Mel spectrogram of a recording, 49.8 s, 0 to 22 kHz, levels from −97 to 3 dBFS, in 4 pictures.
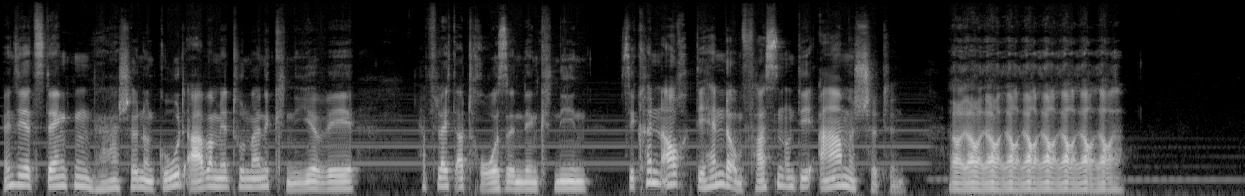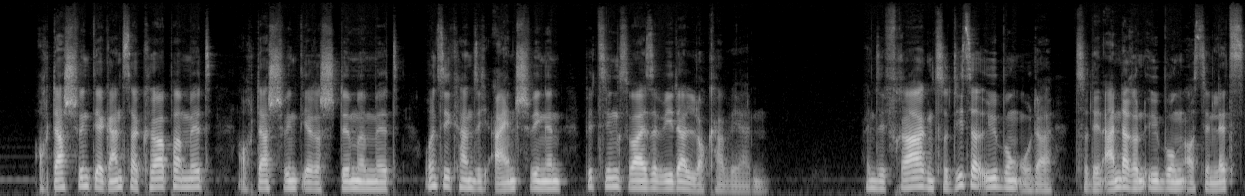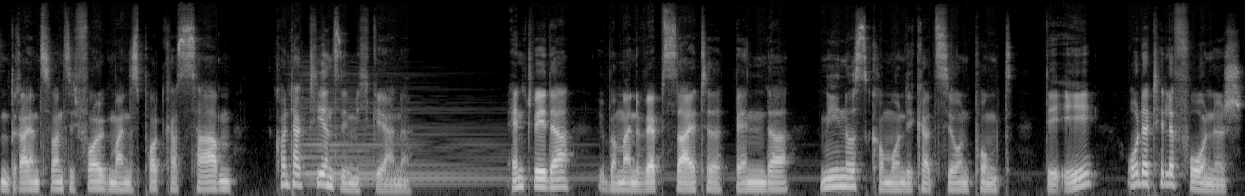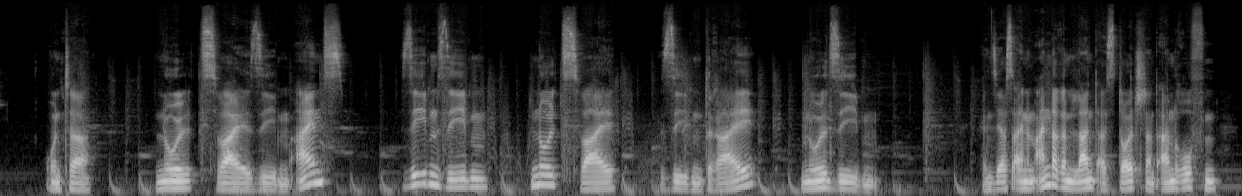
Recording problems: background music; faint; throughout; 25 dB below the speech

